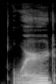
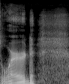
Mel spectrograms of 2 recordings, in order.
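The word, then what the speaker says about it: Wyrd: it's called Web of word or weird I can't pronounce it's w-y-r-d okay I'm guessing it's it's word okay and it's a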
